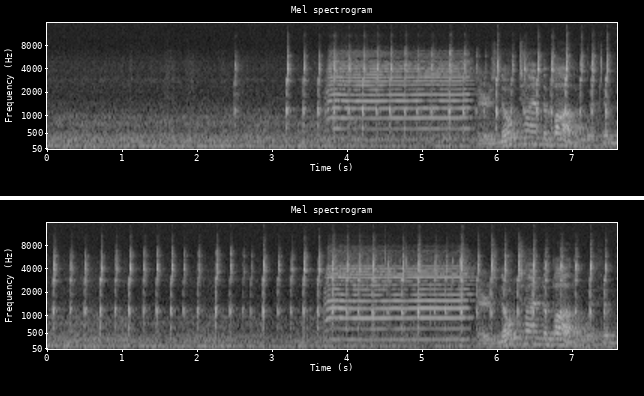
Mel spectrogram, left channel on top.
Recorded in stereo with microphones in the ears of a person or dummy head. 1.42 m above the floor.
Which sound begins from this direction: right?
A trumpet, at 3.7 s.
